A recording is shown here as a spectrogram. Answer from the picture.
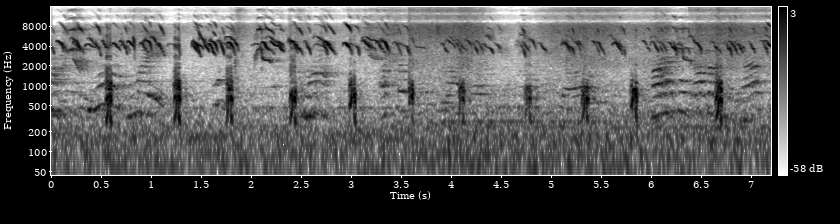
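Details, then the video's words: Baby chicks peeping rapidly and constantly in high slurred notes, while loud clicking taps repeat roughly every half second underneath. "Baby Chick Chirping Sounds"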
